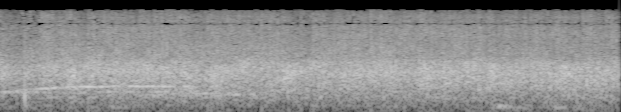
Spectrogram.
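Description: Steady, dense applause from a studio audience at a radio studio session featuring a band and choir. The clapping holds an even, loud level with no breaks.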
